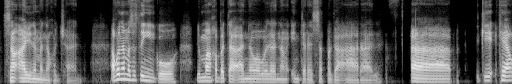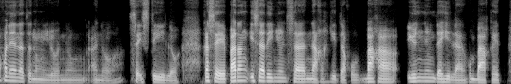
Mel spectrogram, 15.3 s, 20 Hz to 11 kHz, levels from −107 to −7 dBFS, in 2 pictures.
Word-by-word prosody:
sang-ayon 125 -3 +5
naman 100 -4 -1
ako 85 - -10
diyan. - - -11 0.5
Ako - - +7
naman 210 -3 +5
sa 180 0 -5
tingin 160 -6 +2
ko, 105 -3 0 0.3
yung 135 - -3
mga 140 -1 +3
kabataan 115 -3 +2
nawa-walan 110 -1 -1
ng 105 0 -5
interes 105 -4 -7
sa - - -8
pag-aaral, 95 -1 -4 0.4
ah, 115 -3 +6 0.4
ki 155 -1 0
kaya 165 -2 +5
ako - - -6
kanina 145 -5 -1
na-tanong 110 -4 -7
yun 90 0 -11
yung 95 -1 -15 0.2
ano, 85 -5 -15
sa - - -5
estilo. 90 -7 -7 0.3
Kasi 135 -7 +3
parang 150 +3 +5
isa 145 -1 +2
rin 135 -1 -3
yun 130 - -10
sa 115 -2 +1
nakikita 110 -1 -5
ko, 95 0 -12
baka 110 -3 +1 0.2
yun 130 +2 -3
yung 135 -1 -7
dahilan 100 -5 -3
kung 110 -2 -7
bakit, 95 0 -2
110 Hz, 165 wpm, -24 LUFS, 100-135 Hz, 0.5 s, Ako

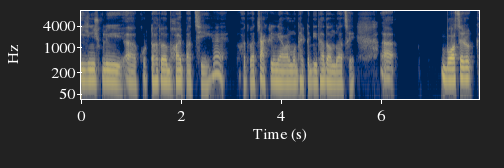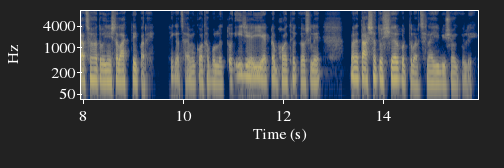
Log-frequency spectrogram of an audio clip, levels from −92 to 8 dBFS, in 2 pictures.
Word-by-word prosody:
এই 120 - +1
জিনিসগুলি 120 0 +1 0.4
আ - - -1 0.2
করতে - - -11
হয়তোবা 120 -1 +2
ভয় 120 -1 +2
পাচ্ছি। 105 -1 -3 0.2
হ্যাঁ, 190 -2 -3 0.4
হয়তোবা 115 0 -4
চাকরি 120 - +1
নিয়ে 115 -1 +1
আমার 110 0 0
মধ্যে 115 +1 -3
একটা 115 +1 -7
দ্বিধাদ্বন্দ্ব 115 -1 0
আছে। - - -5 0.7
আ - - +1 1.2
বসেরও 130 +2 +7 0.2
কাছে 120 +2 +2
হয়তো 125 -2 +1
এই - - +3
জিনিসটা 120 +2 +2
লাগতেই 120 0 -1
পারে। - - -5 0.4
ঠিক - - -9
আছে - - -10
আমি 105 +2 -4
কথা 115 -1 -2
বললে। 105 -1 -2
তো - - -2 0.2
এই 85 - +1
যে 80 - +4
এই 75 - +2 0.2
একটা - - -2
ভয় 120 -1 0
থেকেও 130 -3 -3
আসলে 115 0 -1 0.7
মানে 140 0 +5
তার 130 - +8
সাথেও 140 -2 +2
share 135 -1 +5
করতে 115 -1 -3
পারছি 100 - -5
না - - -2
এই 105 - 0
বিষয়গুলি। 105 0 -6
120 Hz, 175 wpm, -24 LUFS, 110-125 Hz, 1.2 s, তার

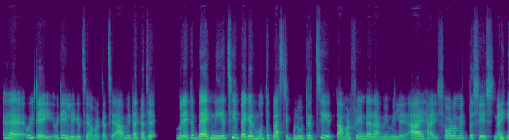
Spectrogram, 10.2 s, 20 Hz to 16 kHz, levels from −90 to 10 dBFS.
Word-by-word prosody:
হ্যাঁ, 265 -6 +2 0.2
ওইটাই, 350 +10 +2 0.2
ওইটাই 275 +1 -1
লেগেছে 210 0 -3
আমার - - -9
কাছে। - - -9 0.2
আমি 260 +4 -2
দেখা 265 +2 0
যায় 260 -1 +1 0.5
মানে 260 0 +2
একটা 310 +3 -1
ব্যাগ 245 -1 +8
নিয়েছি, 270 +6 +1 0.2
ব্যাগের 250 +1 +5
মধ্যে 250 +4 -2
প্লাস্টিক 245 +2 +1
গুলো 265 0 -1
উঠাচ্ছি। 270 +5 -2 0.3
তো - - -4
আমার 235 +2 -3
ফ্রেন্ড 245 -2 -2
আর 240 - -1
আমি 225 +2 -7
মিলে 220 -1 -5 0.3
আয় 250 0 +6
হায় 250 - -2 0.2
শরমের 275 -1 -1
তো - - +4
শেষ 245 -1 +2 0.2
নাই। 240 +4 +3
260 Hz, 175 wpm, -22 LUFS, 245-275 Hz, 0.5 s, ব্যাগ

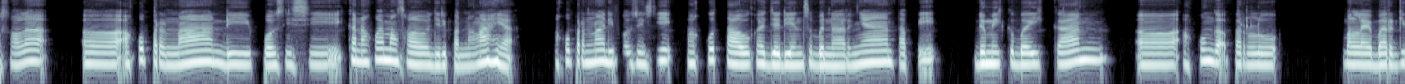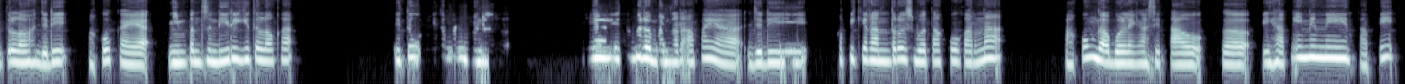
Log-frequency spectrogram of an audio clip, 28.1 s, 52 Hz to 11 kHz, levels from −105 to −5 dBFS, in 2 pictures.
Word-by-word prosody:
Soalnya, 210 +6 -2 0.4
eee, 195 -1 0
aku 225 +6 -3
pernah 210 +1 +1
di 190 -2 0
posisi 180 0 -3
kan 240 -2 +2
aku 215 - -10
emang 240 -2 +5
selalu 185 -3 0
jadi 180 +1 -1
penengah, 175 +6 0
ya. 175 -7 +2 0.5
Aku 195 - -5
pernah 220 +1 +1
di 215 - 0
posisi, 195 +4 -3 0.2
aku 205 +5 -1
tahu 190 -5 +2
kejadian 185 -2 +3
sebenarnya, 185 +4 +1
tapi 145 -9 -5 0.4
demi 200 0 +4
kebaikan, 200 +6 +1 0.3
eee, 185 0 -1
aku 185 - -10
nggak 210 - -1
perlu 185 -1 -1 0.7
melebar 185 -1 +1
gitu, 200 +4 -5
lo. 210 -1 +3
Jadi, 215 +3 0 0.2
aku 225 +6 -1
kayak, 190 -4 -1 0.2
nyimpen 210 +1 +1
sendiri, 230 +3 +3
gitu 255 0 0
lo, 230 -2 +1
Kak. 245 -1 -5 1.0
Itu 240 +5 -1 0.2
itu 240 - -31
bener-bener 230 -6 -1 1.0
iya, 275 +2 +6 0.2
itu 260 +2 -6
bener-bener, 225 -6 +4
apa 230 +3 -4
ya, 250 -6 +2 0.2
jadi 205 +3 -1 0.3
kepikiran 245 -1 +1
terus 250 +1 +1
buat 225 -2 +1
aku. 230 +1 -4
Karena, 230 +6 0 0.7
aku 190 +8 -7
nggak 220 -4 +5
boleh 200 -1 +2
ngasih 200 +1 -4
tahu 190 -1 -1 0.2
ke 185 -2 -1 0.2
pihak 205 -1 -1
ini, 285 +1 +5
nih. 280 -1 +6
Tapi, 275 - -6
205 Hz, 135 wpm, -18 LUFS, 190-230 Hz, 1.0 s, iya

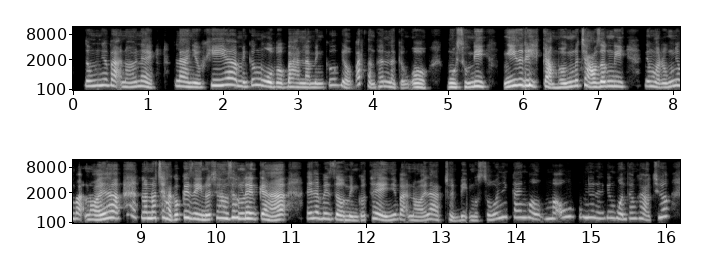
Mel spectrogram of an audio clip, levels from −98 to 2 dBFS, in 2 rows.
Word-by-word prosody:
giống 275 +2 0
như 310 0 +1
bạn 280 -5 -1
nói 230 +1 -2
này, 245 -6 -1 0.3
là 265 -4 0
nhiều 220 -2 +2
khi 300 +6 +2
á, 335 0 +3
mình 235 -3 -2
cứ 320 - -4
ngồi 280 -7 +4
vào 220 - +1
bàn 220 0 -2
là 205 - 0
mình 200 0 -2
cứ, 315 +1 -8
kiểu, 180 - -2
bắt - - -3
bản 190 - -5
thân 245 +2 -4
là 220 - -1
kiểu: 175 +2 -8
"Ồ, 205 -2 +1 0.2
ngồi 215 0 +4
xuống 215 +1 -1
đi, 250 -2 +4 0.2
nghĩ 250 +7 +5
ra 320 - +5
đi, 295 -4 +5
cảm 190 0 +1
hứng 210 +4 +3
nó 280 - +1
trào 280 -7 +3
dâng 250 +2 +5
đi." 245 -2 -1 0.2
nhưng 260 -1 -2
mà 225 - 0
đúng 210 +5 0
như 300 - 0
bạn 280 -4 -1
nói 245 0 +4
á, 315 +1 +5 0.3
là 315 0 0
nó 320 +1 +5
chả 320 -5 +1
có 255 - +2
cái 345 +6 +3
gì 280 -3 +2
nó 240 +1 +4
trào 315 +2 0
dâng 340 -2 +3
lên 295 -1 +5
cả. 245 -1 +4 0.3
Thế 295 - -1
là 315 - 0
bây 290 -1 -2
giờ 255 -4 +1
mình 205 -2 -1
có 215 +2 -6
thể 260 -8 +2
như 235 +4 -2
bạn 250 -4 -5
nói 200 +2 -4
là 250 -3 -2
chuẩn 190 -5 -8
bị 210 +1 -5
một 205 -1 -8
số 235 +6 -6
những 375 - -4
cái 355 -1 -5
màu 325 -7 -4
mẫu 335 +7 -5
cũng 375 -2 -9
như 355 - -3
là 330 - -6
những 300 - -10
cái 330 - -7
nguồn 280 -5 -3
tham 300 +1 -8
khảo 270 -7 -6
trước, 385 - -5
255 Hz, 305 wpm, -22 LUFS, 220-300 Hz, 0.3 s, nghĩ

